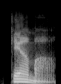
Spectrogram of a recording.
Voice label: "gamma", American

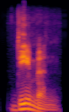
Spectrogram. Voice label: "daemon", American

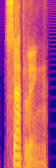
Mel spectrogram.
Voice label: "sapling", British

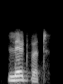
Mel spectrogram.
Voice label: "leadwort", Indian

